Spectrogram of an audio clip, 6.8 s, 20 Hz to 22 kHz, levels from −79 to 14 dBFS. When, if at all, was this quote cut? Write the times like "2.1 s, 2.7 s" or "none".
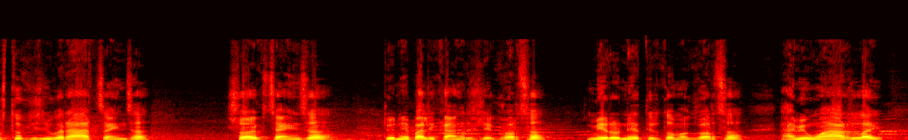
none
